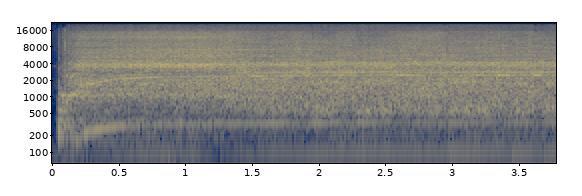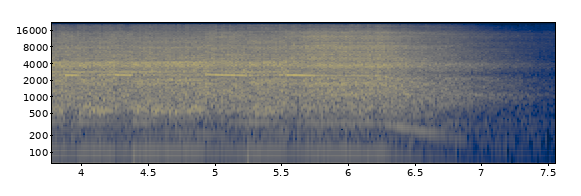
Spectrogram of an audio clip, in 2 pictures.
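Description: A Dirt Devil RoomMate vacuum cleaner runs steadily at close range, a loud, even motor whine that starts abruptly, holds for several seconds, then winds down and fades out near the end.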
